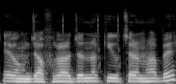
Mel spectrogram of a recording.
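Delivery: normal talking voice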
